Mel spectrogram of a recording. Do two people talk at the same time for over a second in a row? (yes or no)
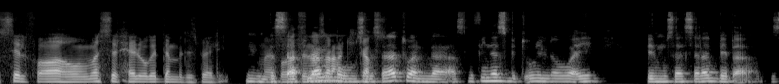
yes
